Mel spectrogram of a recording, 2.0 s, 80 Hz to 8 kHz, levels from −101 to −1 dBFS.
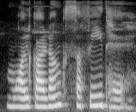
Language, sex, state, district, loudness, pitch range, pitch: Hindi, female, Assam, Kamrup Metropolitan, -16 LUFS, 225-250 Hz, 230 Hz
